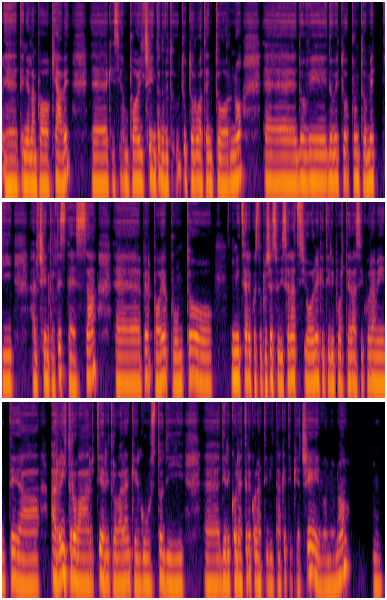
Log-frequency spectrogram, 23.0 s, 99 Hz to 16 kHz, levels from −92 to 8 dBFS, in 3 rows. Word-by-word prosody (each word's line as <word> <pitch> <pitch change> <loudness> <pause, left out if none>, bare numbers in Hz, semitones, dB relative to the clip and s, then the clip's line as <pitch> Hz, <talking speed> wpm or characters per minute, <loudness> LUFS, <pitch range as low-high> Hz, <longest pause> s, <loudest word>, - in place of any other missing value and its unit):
ehm, 135 -1 +2
tenerla 145 0 +1
un 140 - +2
po' 140 -1 0
chiave, 150 +3 0 0.4
ehm, 145 -1 0
che 145 +1 -10
sia 140 +4 +1
un 155 - -2
po' 155 +2 -1
il 150 -2 0
centro 170 +1 +1
dove 145 -2 +1
tu 185 +7 -12
tutto 165 -5 -4
ruota 150 -1 -2
intorno, 145 +3 0 0.4
ehm, 150 -1 0
dove 155 0 +1
dove 155 0 +1
tu 165 - -5
appunto 160 -2 -3
metti 150 0 -1 0.4
al 145 -2 -2
centro 150 -2 +2
te 160 - -4
stessa, 170 +2 +6 0.4
ehm, 150 -1 -1
per 170 +3 -2
poi 145 -2 0
appunto 150 -1 -1 0.3
iniziare 165 0 +4
questo 155 -1 0
processo 150 +2 +5
di 145 - +1
sanazione 160 0 +4
che 155 0 -7
ti 145 +1 -5
riporterà 145 +1 -3
sicuramente 150 +1 0
a 140 -1 -1
a 140 +4 -6
ritrovarti 155 -4 +2
e 160 - +5
ritrovare 145 -1 -2
anche 150 -1 -4
il 140 - -1
gusto 140 +2 0
di, 140 -1 -1 0.4
ehm, 140 -1 -2
di 140 +2 -2
riconnettere 150 +2 -1
con 160 - -4
attività 140 0 -6
che 145 - -11
ti 155 -2 -16
piacevano, 135 -1 -2
no, 185 +9 -1 0.4
mh. 135 -1 -5
150 Hz, 155 wpm, -23 LUFS, 140-160 Hz, 0.4 s, stessa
